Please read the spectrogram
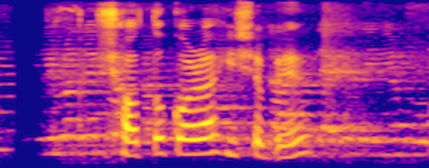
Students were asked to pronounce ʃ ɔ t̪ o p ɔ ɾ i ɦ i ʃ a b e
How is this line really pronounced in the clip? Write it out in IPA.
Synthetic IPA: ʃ ɔ t̪ o k ɔ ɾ a ɦ i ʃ e b e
